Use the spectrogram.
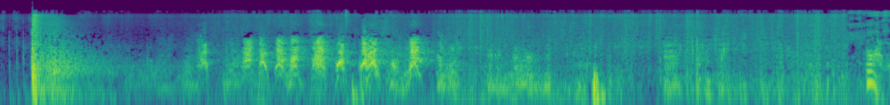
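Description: Several hunting dogs bark hard in a rapid run of loud yelps while bailing two big wild sows in thick cover, then break into scattered barks and whimpers, with people talking and shouting among them.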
